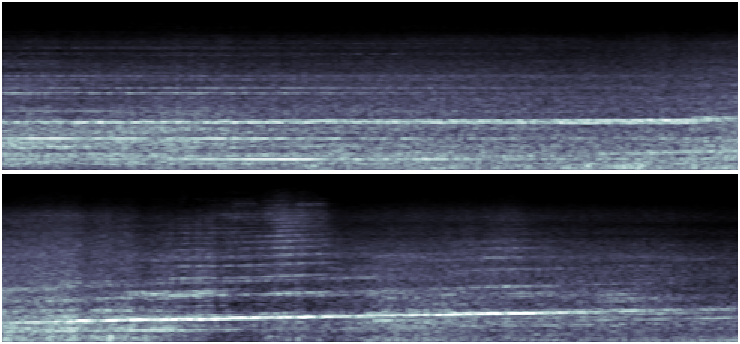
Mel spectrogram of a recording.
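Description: Electric regional multiple-unit train moving off over the steady rumble of its wheels on the rail. Its traction motors whine in steady tones, then a second whine climbs slowly in pitch as it gathers speed.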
